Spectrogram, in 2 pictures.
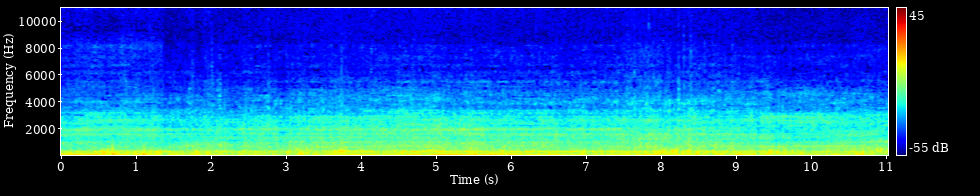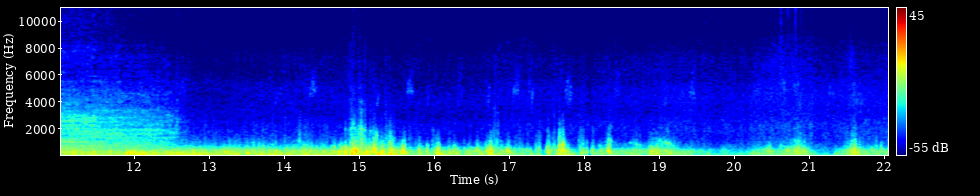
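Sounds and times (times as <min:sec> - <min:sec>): car engine and road noise: 0:00.0 - 0:16.9.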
